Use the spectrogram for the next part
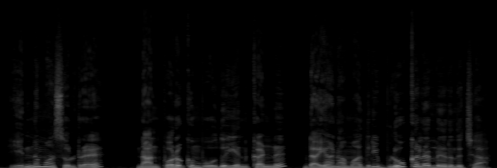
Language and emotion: Tamil, surprised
